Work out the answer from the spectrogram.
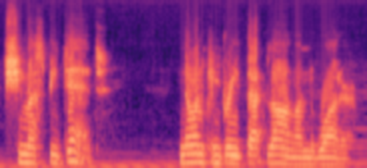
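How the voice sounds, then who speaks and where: An actress playing an earnest female late-night radio co-host and dream interpreter, speaking in a measured, tentative way. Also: on the low side, steady tone, highs cut off, lightly acted. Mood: earnest, calm. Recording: band-limited radio sound over music.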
